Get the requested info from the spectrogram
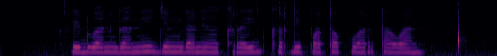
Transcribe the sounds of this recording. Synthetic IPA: riduanɡanid͡ʒɨŋdanilkɾejɡkɨrdipɔt̪ɔkuwart̪awan

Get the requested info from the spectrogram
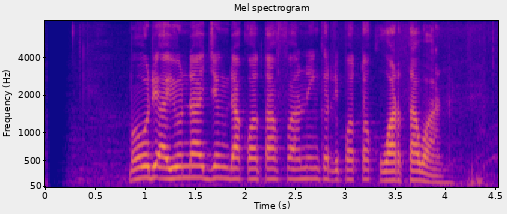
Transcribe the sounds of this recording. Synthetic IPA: maudiajundad͡ʒɨŋdakɔt̪afaniŋkərdipɔt̪ɔkuwart̪awan

